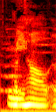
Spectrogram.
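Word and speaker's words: Mícheál: And, well, just before that, we heard from Kevin Burke and Michael Michal O'Donnell. – Michal O'Donnell. Okay. Michael. It's spelled Michael, folks.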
